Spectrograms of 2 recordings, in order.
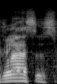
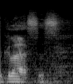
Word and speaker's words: Glacis: The castle is up to your right, and to your left at the top is the glasses, which is where we're going now. It's spelled Glacis. And here you are. This is the glasses.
